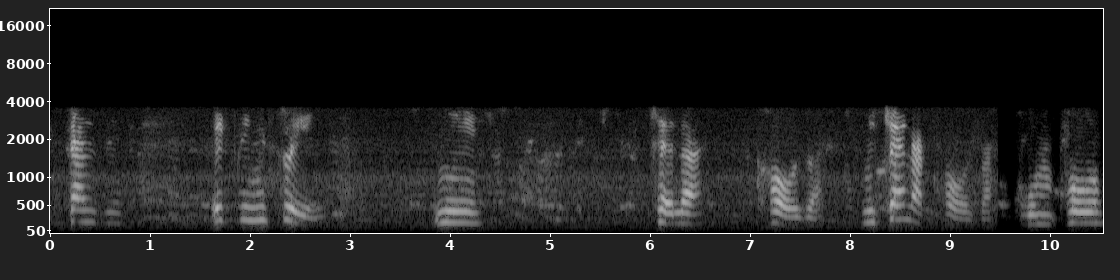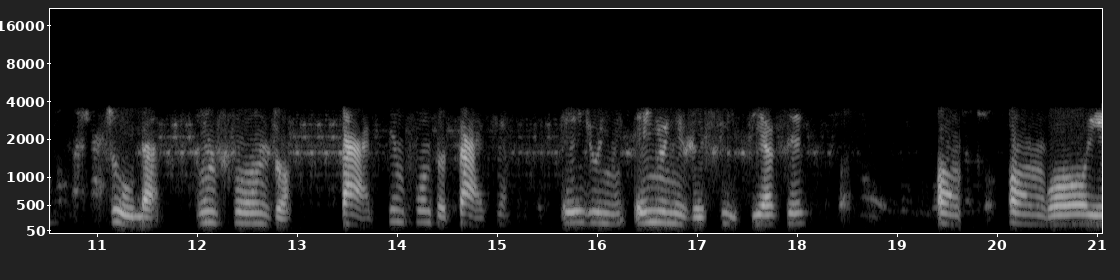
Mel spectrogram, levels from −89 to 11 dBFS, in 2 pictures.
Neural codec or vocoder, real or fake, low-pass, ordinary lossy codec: none; real; 3.6 kHz; none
